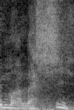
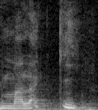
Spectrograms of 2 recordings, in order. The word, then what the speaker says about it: Malachie: Malachie, que vous appelez Malachi, ce n'est pas Malachi, c'est Malachie. Tous les CH en hébreu se prononcent K.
